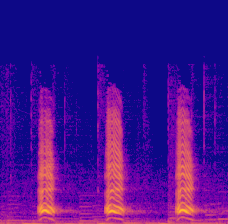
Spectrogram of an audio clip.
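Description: American crow calling: three short caws about two-thirds of a second apart, each rising then falling in pitch.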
